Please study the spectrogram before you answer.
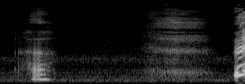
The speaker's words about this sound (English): Oh, just about to sneeze.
